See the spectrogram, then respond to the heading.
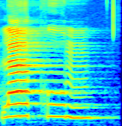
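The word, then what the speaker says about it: لكم: sudah ke posisi biasa lakum lakum mim mati kalau tidak berhadapan dengan mim atau ba Maka jangan ditahan ya bacanya Cukup jelas saja bunyi m eh izhar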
